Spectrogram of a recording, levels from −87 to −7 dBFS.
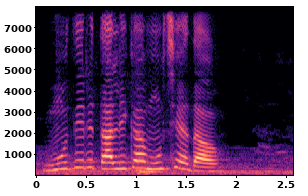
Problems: constant background noise, background conversations at intervals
